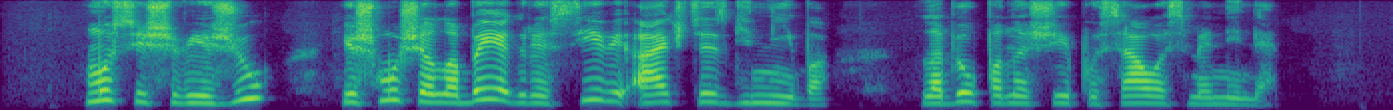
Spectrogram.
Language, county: Lithuanian, Šiauliai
